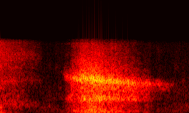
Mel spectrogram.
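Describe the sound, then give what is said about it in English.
Slow human breathing during a guided breathing pause: a soft, short breath followed by a longer, louder airy breath that swells and fades gently, with no talk over it. “Let's just breathe for a moment with that.”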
